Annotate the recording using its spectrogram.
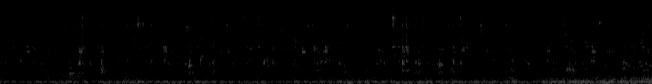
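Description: Near silence: room tone with a faint steady low hum and a few faint small ticks.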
